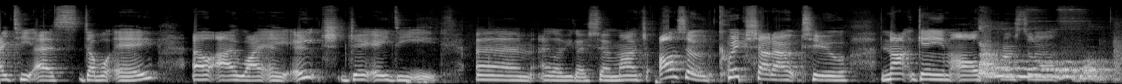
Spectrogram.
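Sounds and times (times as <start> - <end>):
speech: 0.0 - 11.0
dog barking: 9.8 - 11.2.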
